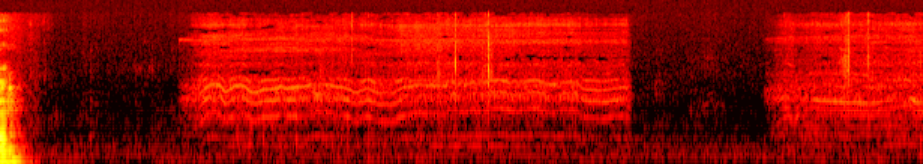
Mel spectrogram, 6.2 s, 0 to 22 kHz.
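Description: Very faint, almost silent: the small electric motor and gears of a 1/24-scale RC crawler whine with a wavering pitch as the throttle is worked. The whine runs for about three seconds, stops, and comes back briefly near the end.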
